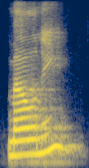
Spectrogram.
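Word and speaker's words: Mallonee: Welcome, Justice Malanie. Am I am I pronouncing your name uh correctly or incorrectly?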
